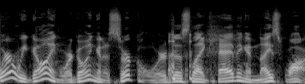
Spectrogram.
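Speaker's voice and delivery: ordinary delivery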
